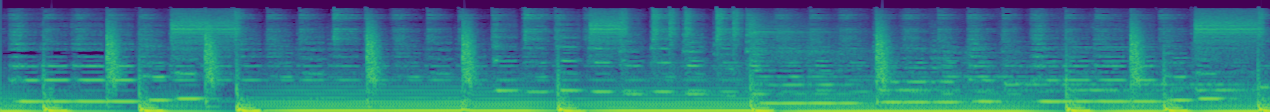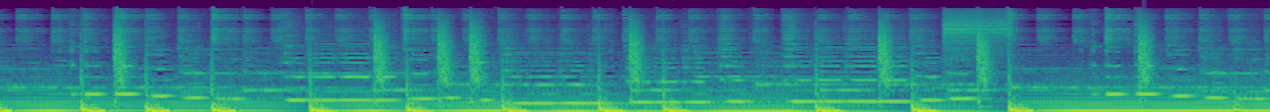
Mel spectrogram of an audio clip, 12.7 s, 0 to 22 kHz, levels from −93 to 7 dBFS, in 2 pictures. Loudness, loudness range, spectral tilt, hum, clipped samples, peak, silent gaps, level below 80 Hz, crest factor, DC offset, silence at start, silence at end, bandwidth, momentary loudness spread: -13 LUFS; 0 LU; -5.5 dB/octave; none; under 0.1%; 0 dBFS; none; -12 dBFS; 10 dB; under 0.1%; 0 s; 0 s; 15.5 kHz; 2 LU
